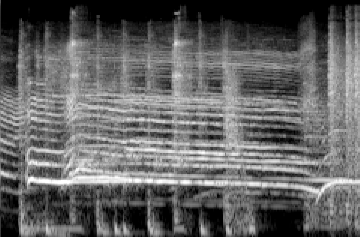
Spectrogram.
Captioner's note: crying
